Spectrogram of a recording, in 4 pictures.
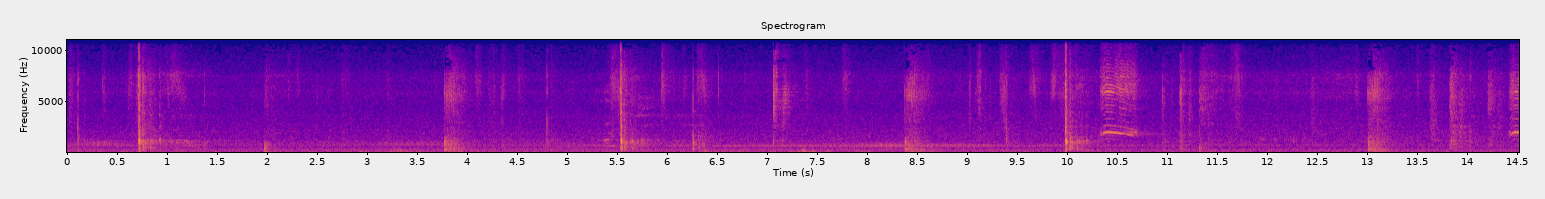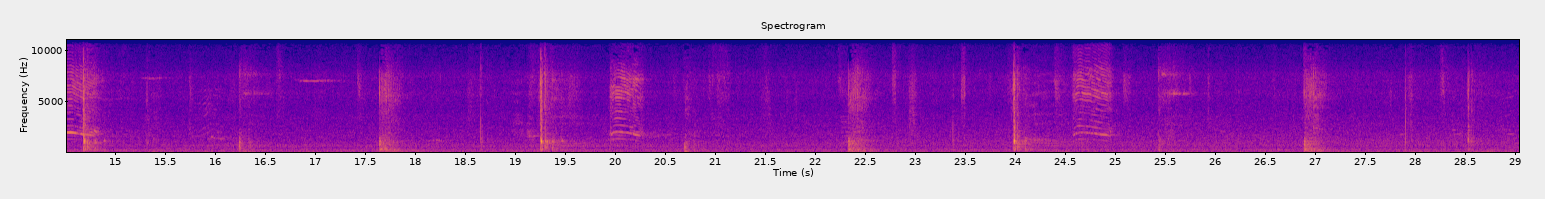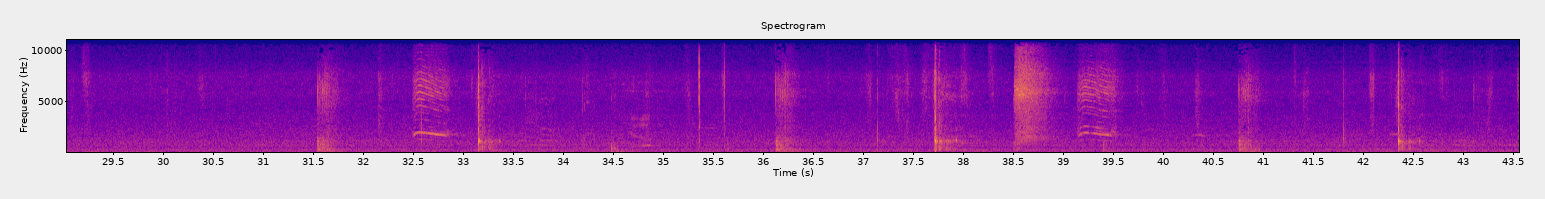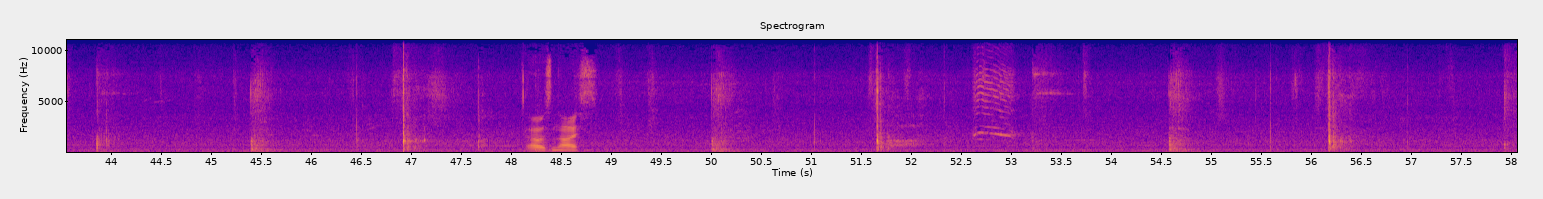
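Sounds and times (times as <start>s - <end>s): tennis racket hitting ball: 0.0s - 2.2s, 3.7s - 11.8s, 13.0s - 16.5s, 17.4s - 21.1s, 22.2s - 22.7s, 23.9s - 25.6s, 32.6s - 33.6s, 37.1s - 38.6s, 41.8s - 44.1s, 45.2s - 45.7s, 46.4s - 47.8s, 51.0s - 52.1s, 54.5s - 54.9s, 55.6s - 56.7s
short high squeals: 7.0s - 11.8s, 14.4s - 15.0s, 15.8s - 17.5s, 24.5s - 25.9s, 32.5s - 33.0s, 38.5s - 39.7s, 52.0s - 53.6s.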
